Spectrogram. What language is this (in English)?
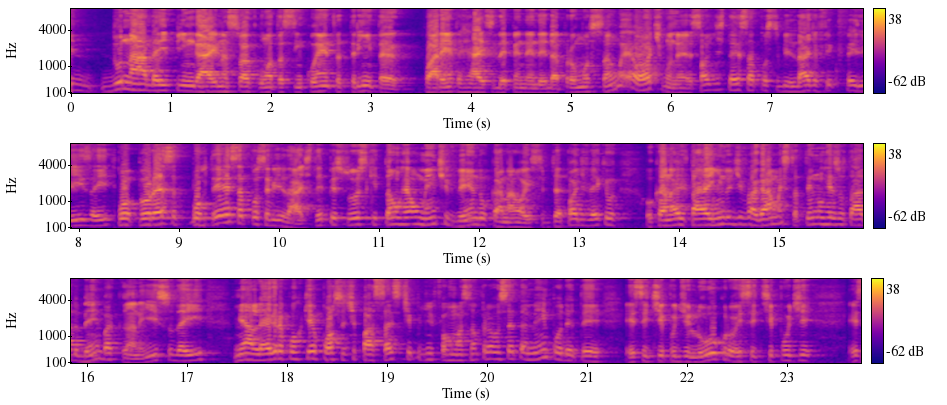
Portuguese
